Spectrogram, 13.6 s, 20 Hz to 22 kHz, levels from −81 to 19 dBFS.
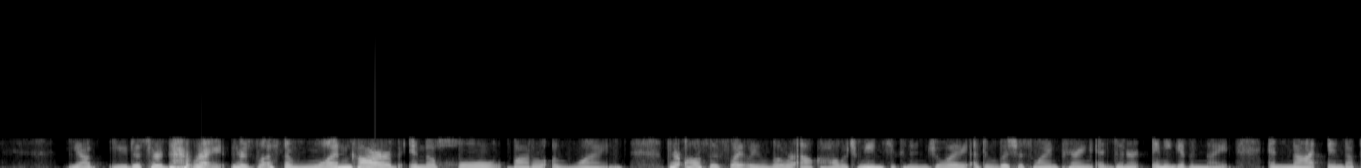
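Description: From start to finish the speech carries heavy G.723.1 codec damage. Nothing reaches above about 3.8 kHz, so the top of the spectrum is gone and the sound is muffled. The coder works in 30 ms frames and refreshes its model of the vocal tract slowly, so voicing turns rough and hoarse and quick consonants smear into each other. The degree of loss points to the codec's 6.3 kbit/s mode.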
